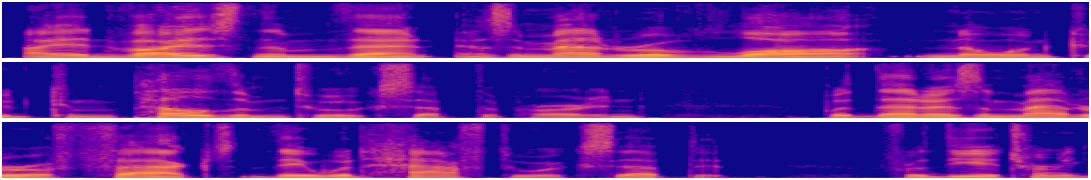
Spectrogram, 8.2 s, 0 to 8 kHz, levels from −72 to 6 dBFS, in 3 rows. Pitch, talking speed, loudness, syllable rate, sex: 140 Hz, 250 wpm, -18 LUFS, 6.2 syllables/s, male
